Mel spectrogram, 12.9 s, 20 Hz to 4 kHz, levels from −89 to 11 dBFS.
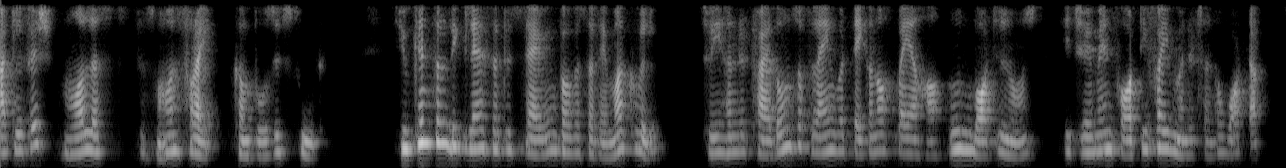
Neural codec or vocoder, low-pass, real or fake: codec, 24 kHz, 0.5 kbps, DualCodec; 3.6 kHz; fake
